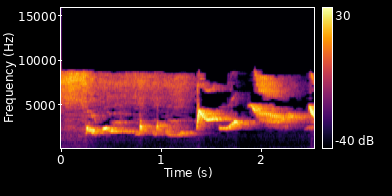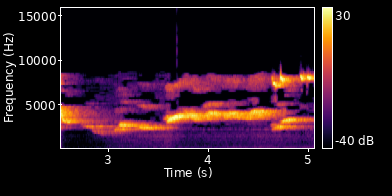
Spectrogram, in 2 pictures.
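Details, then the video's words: Caged orange-headed thrush competition bird, a first-place winner, singing a fast, varied run of whistled phrases: slurred notes sliding between mid and very high pitch, with sharp rising and falling strokes and brief pauses. "Suara Burung Anis Merah | GACOR Teler Doyong Juara I Royal Cup"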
